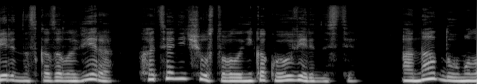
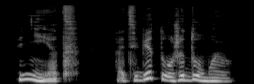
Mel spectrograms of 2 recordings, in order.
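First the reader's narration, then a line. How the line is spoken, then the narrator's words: Hmph. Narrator (Russian): Вера хмыкнула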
